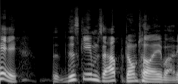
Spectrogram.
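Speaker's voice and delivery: normal talking voice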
